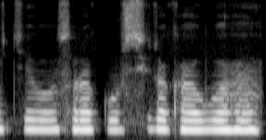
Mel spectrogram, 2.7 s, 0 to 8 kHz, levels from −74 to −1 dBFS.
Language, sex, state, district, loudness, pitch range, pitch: Hindi, male, Jharkhand, Ranchi, -14 LUFS, 155-160 Hz, 155 Hz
